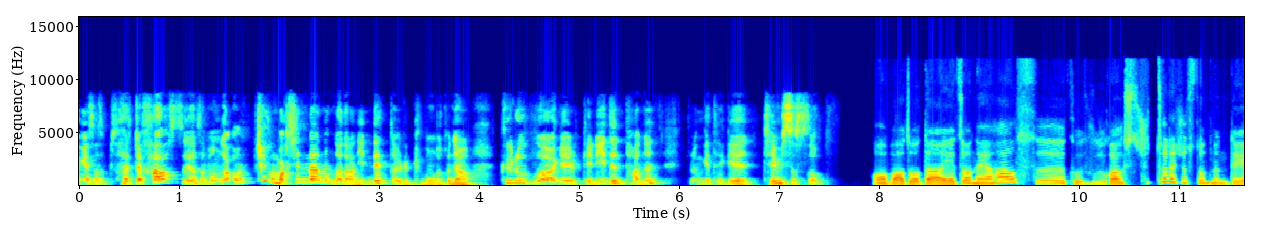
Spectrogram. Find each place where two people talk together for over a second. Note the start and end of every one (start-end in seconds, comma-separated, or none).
none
